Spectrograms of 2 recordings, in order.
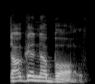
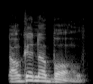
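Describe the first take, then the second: First: The middle words blend into a quick unna. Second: The middle words blend into a quick unna.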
